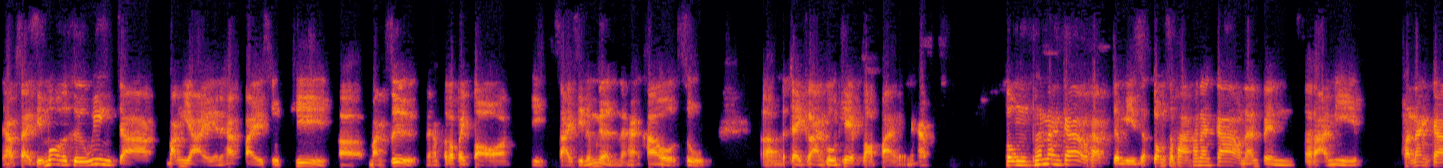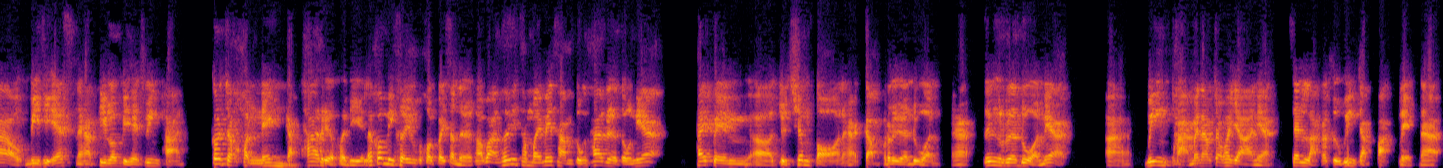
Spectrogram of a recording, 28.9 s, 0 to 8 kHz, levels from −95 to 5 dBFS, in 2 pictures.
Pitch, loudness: 180 Hz, -17 LUFS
